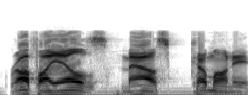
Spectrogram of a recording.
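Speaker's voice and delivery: deep, low, slow put-on character voice. Narrator voicing Gabriel calling through the door, Gabriel's low voice. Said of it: "I can't do the low voice consistently".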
